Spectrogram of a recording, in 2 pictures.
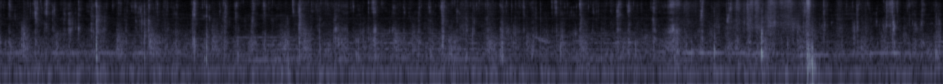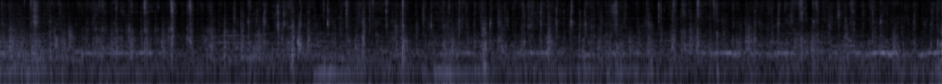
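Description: Chewing and wet mouth sounds of a person eating chicken curry and rice, with many small, irregular clicks and smacks.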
